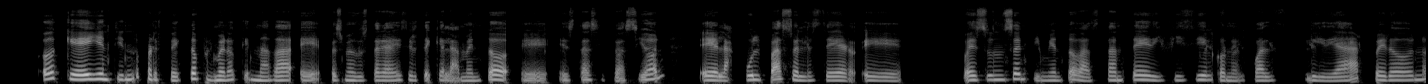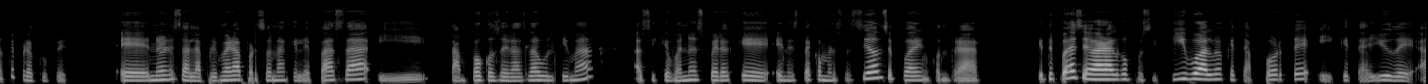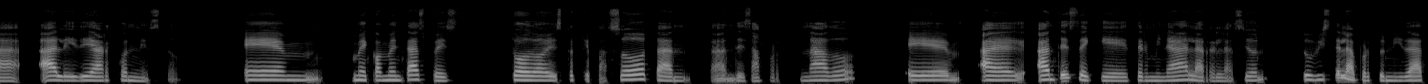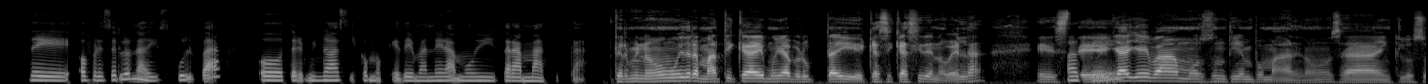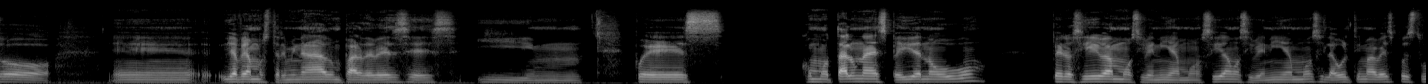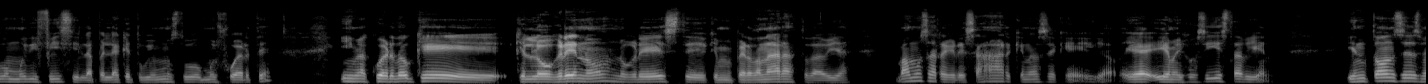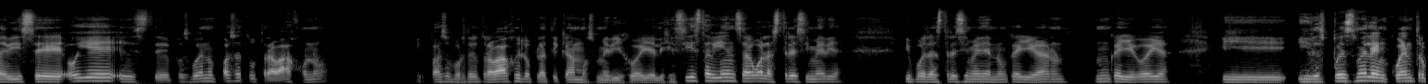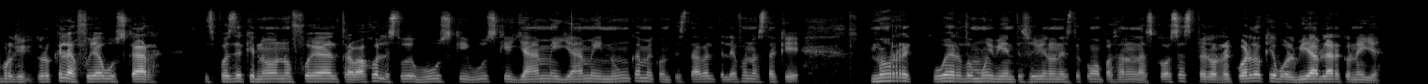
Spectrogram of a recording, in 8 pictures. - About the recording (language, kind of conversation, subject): Spanish, advice, ¿Cómo puedo pedir disculpas de forma sincera y asumir la responsabilidad?
- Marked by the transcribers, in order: tapping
